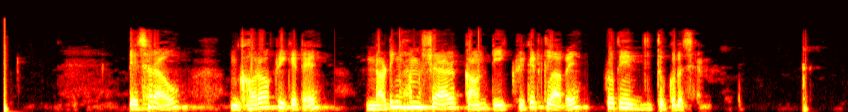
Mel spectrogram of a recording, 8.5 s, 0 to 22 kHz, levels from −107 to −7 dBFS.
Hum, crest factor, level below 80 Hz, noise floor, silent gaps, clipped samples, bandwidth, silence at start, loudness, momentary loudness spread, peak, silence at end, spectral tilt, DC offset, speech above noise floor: none; 14 dB; -46 dBFS; -83 dBFS; none; under 0.1%; 6.8 kHz; 0.05 s; -14 LUFS; 17 LU; -2 dBFS; 0.4 s; -8.5 dB/octave; under 0.1%; 70 dB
